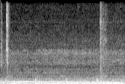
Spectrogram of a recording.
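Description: A truck drives past on a one-way road, a steady low engine rumble close by with a couple of faint clicks or knocks on top and no talking.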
